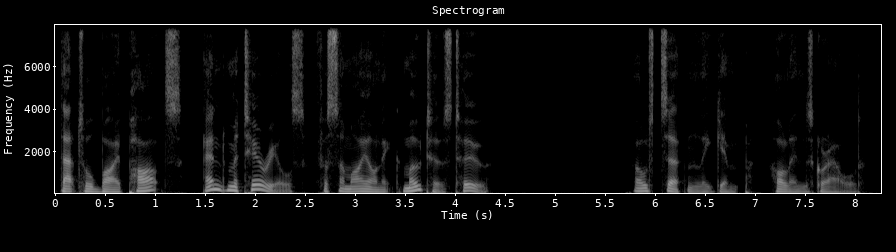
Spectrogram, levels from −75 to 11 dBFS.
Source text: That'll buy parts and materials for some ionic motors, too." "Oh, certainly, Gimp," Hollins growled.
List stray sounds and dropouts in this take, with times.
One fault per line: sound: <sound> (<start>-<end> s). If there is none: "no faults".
sound: dropout (6.0-6.1 s)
